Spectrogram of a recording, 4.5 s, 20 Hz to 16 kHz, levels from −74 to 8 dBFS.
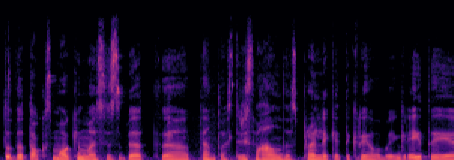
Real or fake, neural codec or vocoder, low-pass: real; none; 14.4 kHz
